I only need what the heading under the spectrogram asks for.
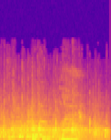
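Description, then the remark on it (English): A church audience applauds its pastors in a dense, steady wash of clapping that holds at an even volume throughout, with a few faint voices calling out beneath it. “Would you give it up for your pastors this morning?”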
